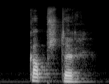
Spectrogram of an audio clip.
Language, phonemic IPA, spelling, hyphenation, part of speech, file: Dutch, /ˈkɑp.stər/, kapster, kaps‧ter, noun, Nl-kapster.ogg
- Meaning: a female hairdresser (female professional for haircut and hairstyling)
